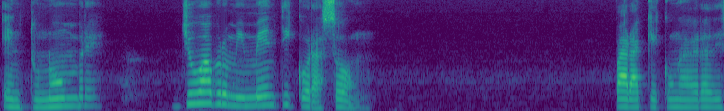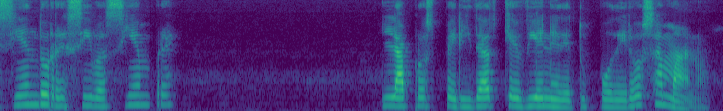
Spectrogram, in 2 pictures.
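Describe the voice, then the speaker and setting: A woman reads a prayer and money affirmations aloud, taking her time over every phrase. Her voice sits at a middle pitch and stays soft and devotional. The pace is slow and unhurried. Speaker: prayer reader.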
